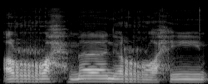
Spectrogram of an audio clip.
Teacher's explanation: Pegar la extremidad de la lengua, el ápice de la lengua con el punto del paladar duro, pero no hay que dejar que la lengua vibre.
